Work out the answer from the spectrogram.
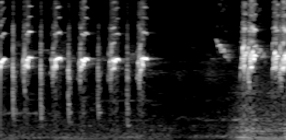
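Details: Jalak starling in a bird-training recording: a rapid even series of sharp ticking notes, a short pause, then harsh loud rasping squawks.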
